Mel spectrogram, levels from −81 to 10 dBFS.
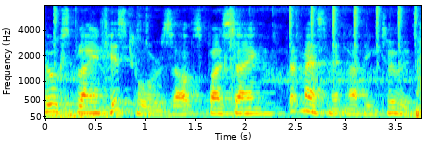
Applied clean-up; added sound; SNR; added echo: none; Fire; 9 dB; reverberation time 0.7 s.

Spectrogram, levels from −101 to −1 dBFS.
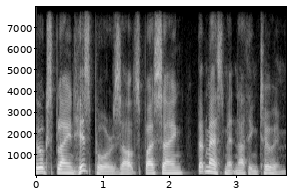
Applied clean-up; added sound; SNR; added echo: none; none; none; none.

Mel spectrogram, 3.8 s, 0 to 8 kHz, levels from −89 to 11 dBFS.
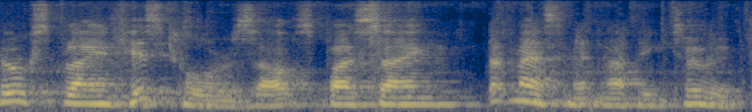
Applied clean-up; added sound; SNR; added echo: neural separator model SepFormer DNS4.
